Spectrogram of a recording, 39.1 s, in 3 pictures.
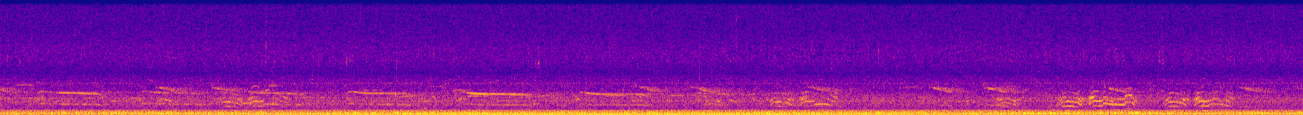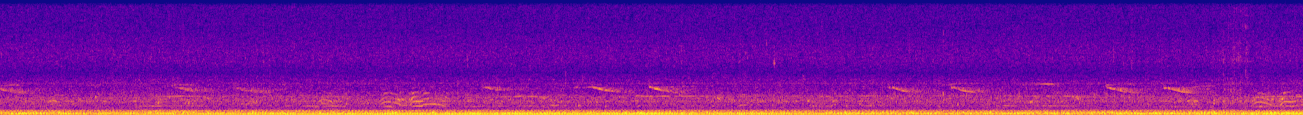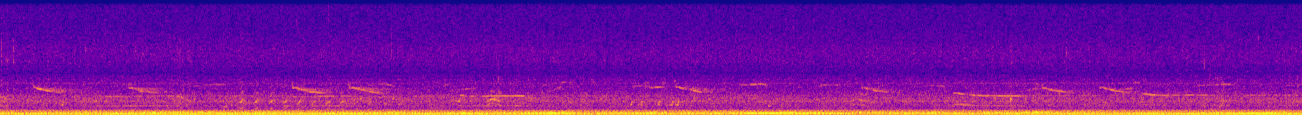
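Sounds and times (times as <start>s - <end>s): bird chirping: 0.0s - 8.4s, 22.0s - 38.8s
steady low hum: 0.0s - 39.0s.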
